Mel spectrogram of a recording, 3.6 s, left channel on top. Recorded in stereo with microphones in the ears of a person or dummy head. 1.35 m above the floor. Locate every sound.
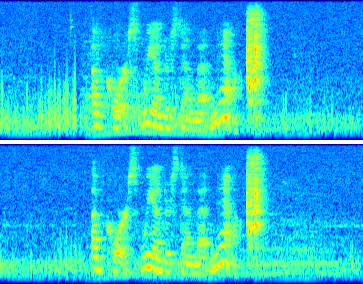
0.9 s a woman speaking: 5° right (ahead or behind), 2 m
2.5 s a camera shutter: 10° left (ahead or behind), 1.9 m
